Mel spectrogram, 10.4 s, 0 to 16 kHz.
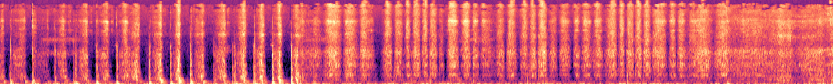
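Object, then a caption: Silicone ears of a binaural microphone. Fingertips rub and massage the hollow silicone ears of a 3Dio binaural microphone, both hands cupping the ear shapes. Dense, rapid brushing and scraping bursts open the clip, then settle into a steady, softer rubbing texture. The sound is close, low and muffled, with the strongest strokes in the first few seconds.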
